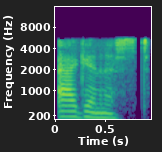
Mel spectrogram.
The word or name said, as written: agonist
